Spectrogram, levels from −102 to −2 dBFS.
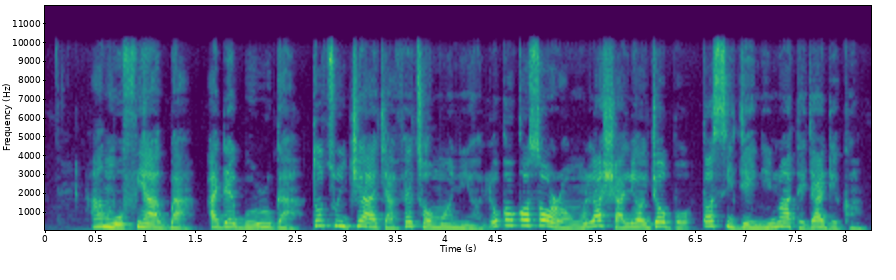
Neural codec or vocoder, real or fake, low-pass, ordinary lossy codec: none; real; 9.9 kHz; none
